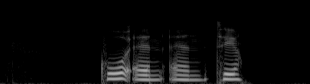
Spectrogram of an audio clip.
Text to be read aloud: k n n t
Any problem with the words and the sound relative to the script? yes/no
no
